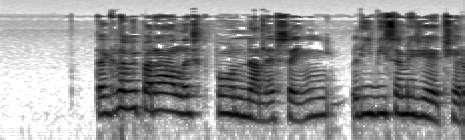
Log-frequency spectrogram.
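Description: A young woman talks softly and close up.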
